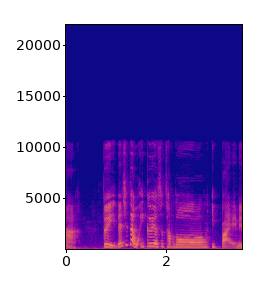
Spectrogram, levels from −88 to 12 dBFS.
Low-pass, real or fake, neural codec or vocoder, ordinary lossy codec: none; real; none; none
